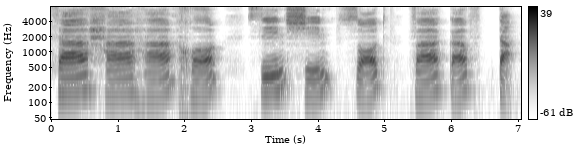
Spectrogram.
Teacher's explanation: দশটা হরফ হামস হবে মানে বাতাস বের হবে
